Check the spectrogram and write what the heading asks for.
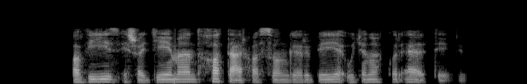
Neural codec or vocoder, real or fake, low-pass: none; real; 5.4 kHz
